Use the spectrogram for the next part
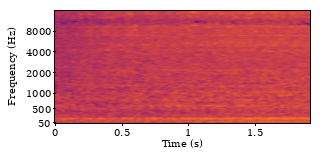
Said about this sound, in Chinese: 现在是一起稻作收割的期间，大型农耕机出动的时候，可是小白鹭和一身黑的八哥这些鸟类们最开心的时刻了。收割机在田间穿梭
